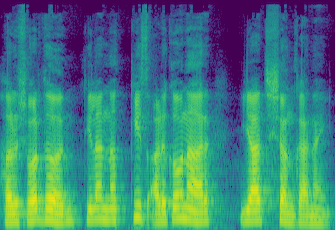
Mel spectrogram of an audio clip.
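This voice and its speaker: A man tells the story of a TV serial episode in a lively, dramatic way. His voice sits a little above the usual male pitch. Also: moderate pace. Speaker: serial recap narrator.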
